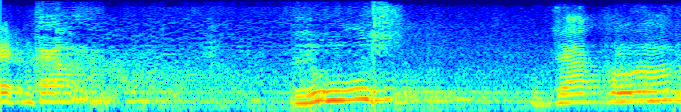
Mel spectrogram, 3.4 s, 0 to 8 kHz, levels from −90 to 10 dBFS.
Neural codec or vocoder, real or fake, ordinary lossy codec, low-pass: codec, 16 kHz in and 24 kHz out, 0.6 kbps, FireRedTTS-2 codec; fake; Opus, 16 kbps; 7.2 kHz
